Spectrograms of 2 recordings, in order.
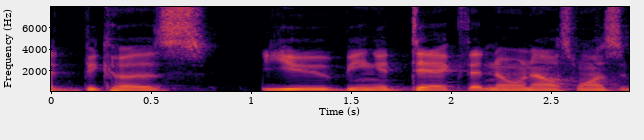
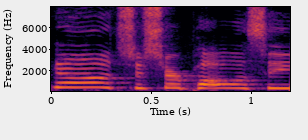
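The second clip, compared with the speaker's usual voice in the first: a lightly voiced polite host, much higher; imitating the host. Host answering the angry customer, high mock politeness. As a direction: play the calm host keeping her cool, pitched way up. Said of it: "And she's like".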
